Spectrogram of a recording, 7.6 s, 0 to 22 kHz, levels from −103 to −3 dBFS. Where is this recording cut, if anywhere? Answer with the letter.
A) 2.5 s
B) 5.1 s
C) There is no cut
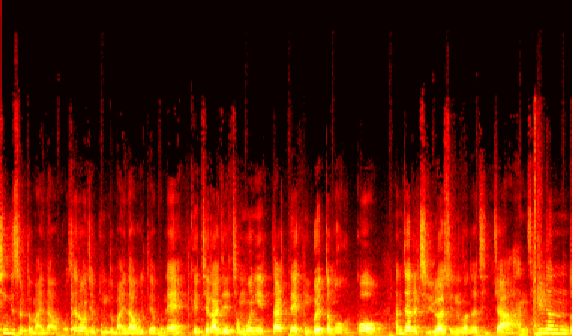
C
